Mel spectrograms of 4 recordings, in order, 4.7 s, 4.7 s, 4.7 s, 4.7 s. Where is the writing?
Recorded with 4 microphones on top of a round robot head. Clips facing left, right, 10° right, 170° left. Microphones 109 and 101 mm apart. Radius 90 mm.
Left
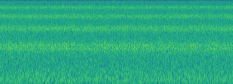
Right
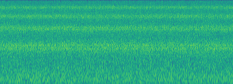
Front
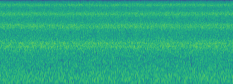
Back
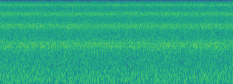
I don't hear writing.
